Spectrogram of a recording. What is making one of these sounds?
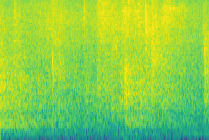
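Brooms sweep across a floor.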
